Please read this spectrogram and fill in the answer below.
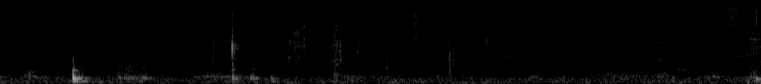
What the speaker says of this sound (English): Then I'm going to glue that onto my paper.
